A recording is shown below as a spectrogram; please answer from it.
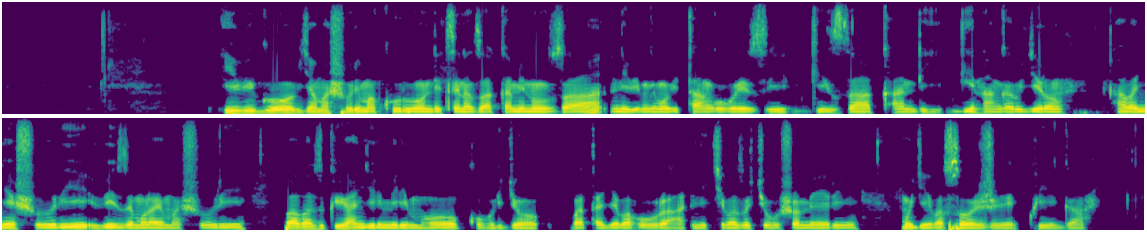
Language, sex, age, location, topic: Kinyarwanda, male, 18-24, Nyagatare, education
